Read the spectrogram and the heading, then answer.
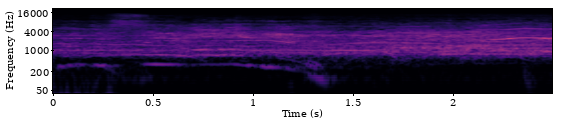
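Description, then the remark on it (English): A political rally crowd in Texas roars with sustained cheering, whoops and shouts rising over a dense, steady wall of voices, with a few voices sliding up and down above the din, as Beto O'Rourke stands on stage. “Then stands there, soaking up the energy of the crowd”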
